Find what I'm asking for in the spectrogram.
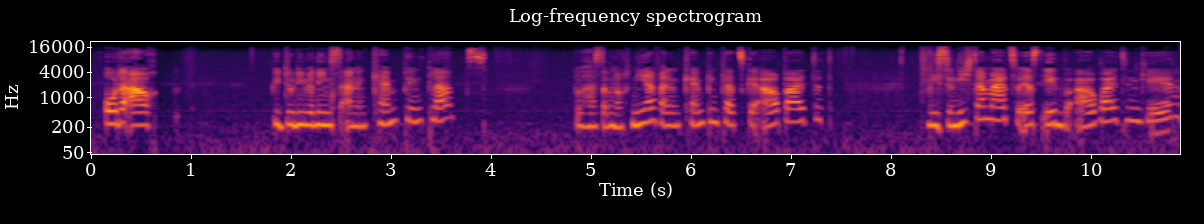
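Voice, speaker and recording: Pitched high, a woman's voice shows ordinary variation in pitch. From eastern Switzerland. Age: 30s. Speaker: campsite owner. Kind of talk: interview. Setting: campsite, improvised recording booth.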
